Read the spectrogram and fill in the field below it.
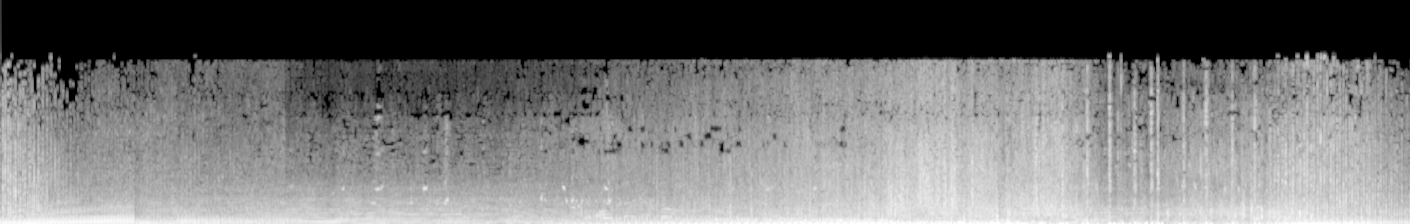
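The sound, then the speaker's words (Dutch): A motorcycle with a sidecar runs steadily, its throaty engine rumble rising in pitch at the start and swelling louder toward the middle before settling into a continuous drone. “Ze krijgt het voor elkaar dat ze samen met een motor met zijspan kan meerijden.”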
